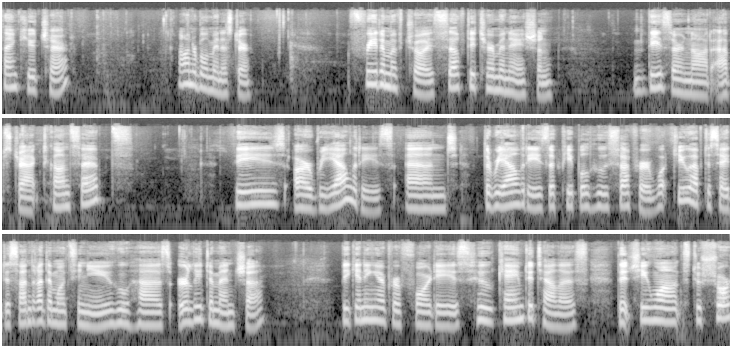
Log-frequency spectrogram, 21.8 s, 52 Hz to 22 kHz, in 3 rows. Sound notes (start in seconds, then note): 1.4 speaking French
